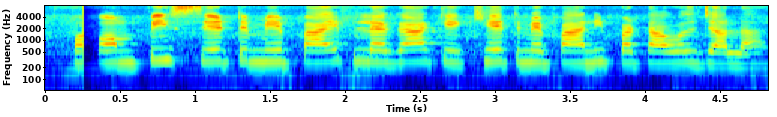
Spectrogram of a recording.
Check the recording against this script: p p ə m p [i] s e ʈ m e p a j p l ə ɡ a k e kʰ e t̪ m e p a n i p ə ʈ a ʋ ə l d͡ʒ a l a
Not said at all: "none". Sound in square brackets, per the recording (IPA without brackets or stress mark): i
